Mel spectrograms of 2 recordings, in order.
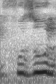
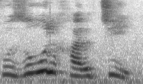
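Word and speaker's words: फ़ज़ूल: तो इसी तरह से फजूल खर्ची, फजूल की फिजूल नहीं होता है। फजूल खर्ची, फे और ज़्वाद का उच्चारण सही होना चाहिए।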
